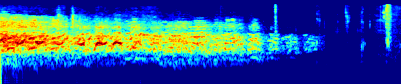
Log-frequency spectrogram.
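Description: Laughter sound effect, many voices laughing together, fading out over about three seconds, followed by a few faint eating clicks.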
